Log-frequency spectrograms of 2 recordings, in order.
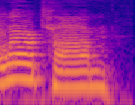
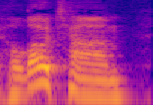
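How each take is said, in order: First: It is said in a modulated cartoon cat voice. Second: It is said in a normal speaking voice.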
